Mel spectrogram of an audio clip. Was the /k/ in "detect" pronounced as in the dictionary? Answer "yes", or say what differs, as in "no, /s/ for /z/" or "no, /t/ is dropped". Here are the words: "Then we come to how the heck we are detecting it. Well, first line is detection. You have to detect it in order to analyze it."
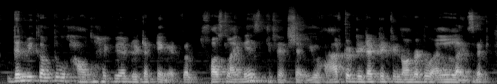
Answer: yes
